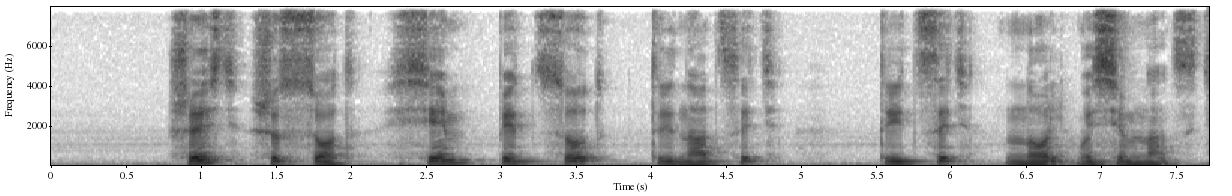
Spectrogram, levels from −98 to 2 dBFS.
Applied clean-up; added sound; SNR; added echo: none; none; none; none.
